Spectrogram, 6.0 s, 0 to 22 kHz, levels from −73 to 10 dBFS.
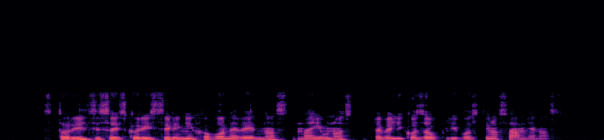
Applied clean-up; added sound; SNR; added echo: none; none; none; none.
